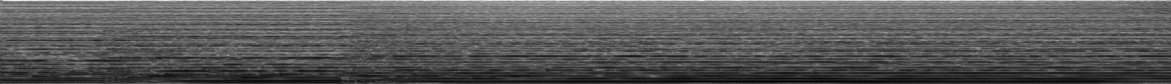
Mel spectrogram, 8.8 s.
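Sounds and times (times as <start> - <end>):
victory music: 0.0 - 8.7.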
